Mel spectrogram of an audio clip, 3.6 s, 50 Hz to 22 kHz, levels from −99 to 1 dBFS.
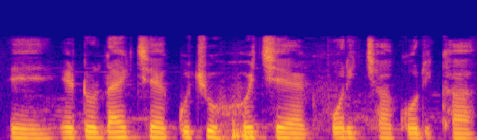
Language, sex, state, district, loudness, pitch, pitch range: Bengali, male, West Bengal, Malda, -17 LUFS, 135 Hz, 130-140 Hz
